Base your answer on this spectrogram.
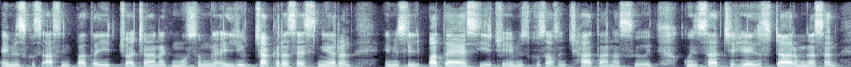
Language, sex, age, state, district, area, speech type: Kashmiri, male, 45-60, Jammu and Kashmir, Anantnag, rural, spontaneous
